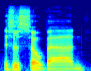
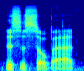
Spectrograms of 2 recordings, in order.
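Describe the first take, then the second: First: Said in the usual way. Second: Soft, voiceless whisper; whispered dismay. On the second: Real, not acted. Player facing own mess, dismayed whisper. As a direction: say it under your breath.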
